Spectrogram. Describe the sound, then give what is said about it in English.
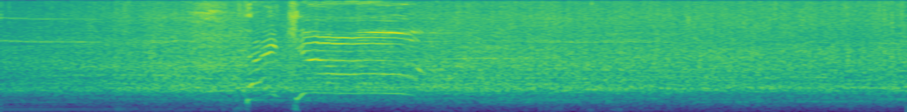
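A large audience at a performance cheers and applauds continuously in a broadcast recording, a dense, roaring wall of noise, with a shrill rising whistle or whoop cutting through early on. “So that's very clearly an awful lot of cheering, but you say that wasn't representative of what happened on the night?”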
